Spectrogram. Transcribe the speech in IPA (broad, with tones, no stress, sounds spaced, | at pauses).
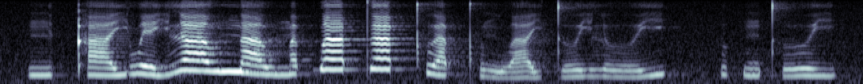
ŋ ɪ˨ k̚ pʰ aː˨˧ j w e˨˥ j l aː˥ w n̪ aː˨ w m ɐ˥ p̚ w aː˥ p̚ t̪ aː˥ p̚ kʷʰ aː˨ p̚ kʷʰ ɐ˨˩ ŋ w aː˨˩ j t̪ uː˨ j l uː˨˥ j | kʷ ɐ˨ k̚ ɪ˨˩ ŋ t̪ʰ uː˨ j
